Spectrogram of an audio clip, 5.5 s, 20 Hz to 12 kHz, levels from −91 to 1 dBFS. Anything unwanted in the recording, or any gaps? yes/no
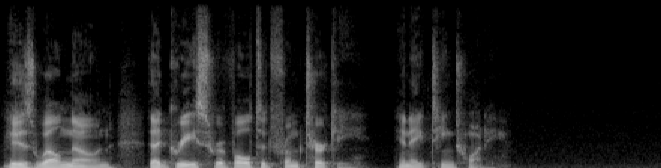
no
